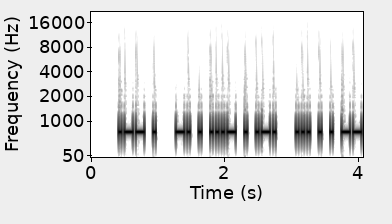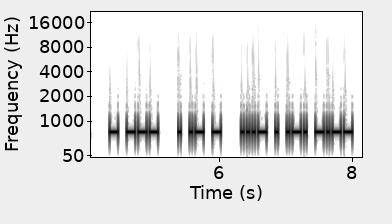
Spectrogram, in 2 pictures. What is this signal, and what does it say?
Morse code, heard as a keyed tone, about 28 wpm, 700 Hz. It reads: WE NEVER SEEM TO EAT VERY
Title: Sentences from Top 1000 Words - Review Part 1 - 28wpm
